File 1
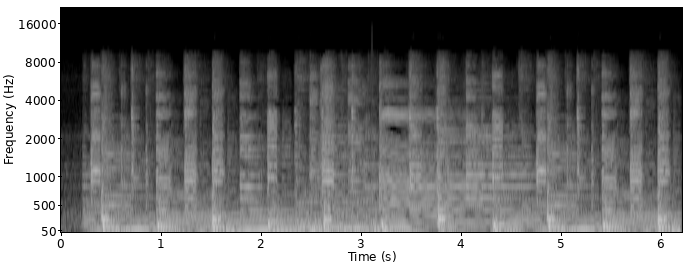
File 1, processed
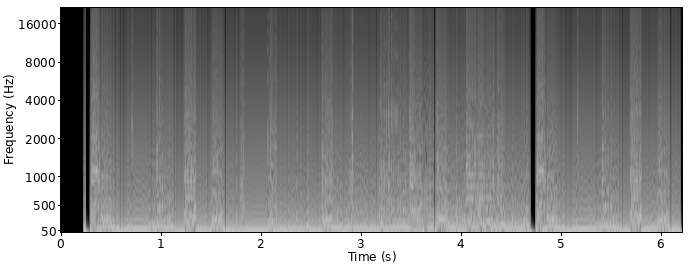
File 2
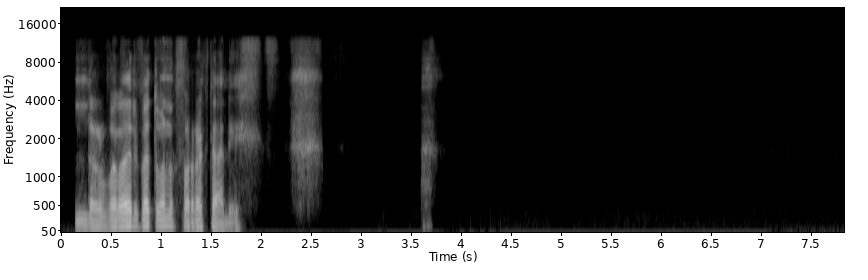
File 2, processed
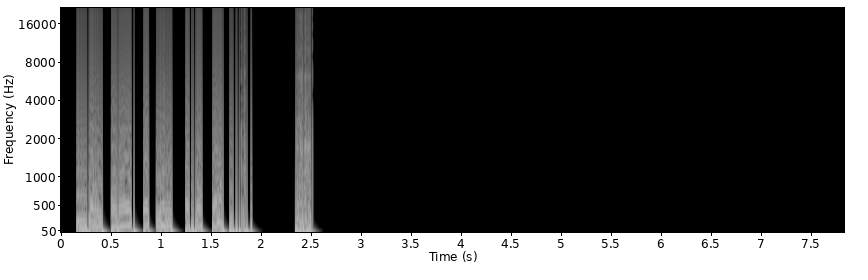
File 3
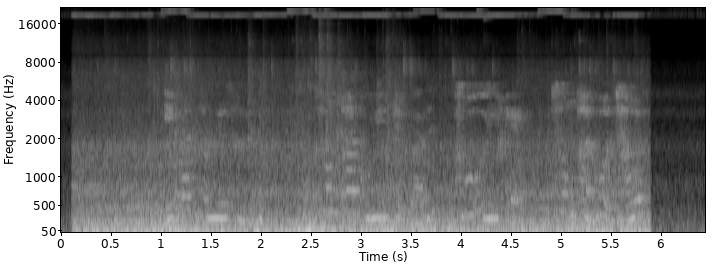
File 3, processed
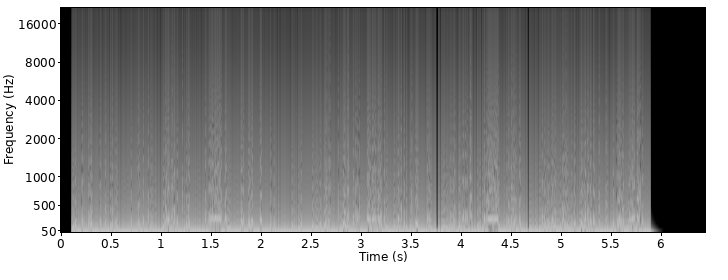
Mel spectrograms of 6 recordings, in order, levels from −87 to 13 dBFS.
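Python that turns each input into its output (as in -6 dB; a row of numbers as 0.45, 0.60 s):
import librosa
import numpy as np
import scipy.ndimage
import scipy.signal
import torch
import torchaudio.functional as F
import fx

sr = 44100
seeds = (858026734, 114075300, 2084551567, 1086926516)

y = fx.dynamic_eq(x, sr, hz=990.0, q=0.8, threshold_db=-32.0, ratio=4.0, max_db=-3)
y = fx.rider(y, sr, range_db=3, speed_s=0.5)
y = fx.schmitt(y, sr, flips_db=-22.0)
y = y * 10.0 ** (-9 / 20.0) / np.max(np.abs(y))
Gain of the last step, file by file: +4.5, +14.5, +6.0 dB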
